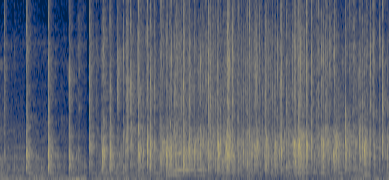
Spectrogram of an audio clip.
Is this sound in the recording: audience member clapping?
yes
